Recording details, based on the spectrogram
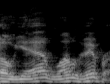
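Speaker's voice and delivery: ordinary delivery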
